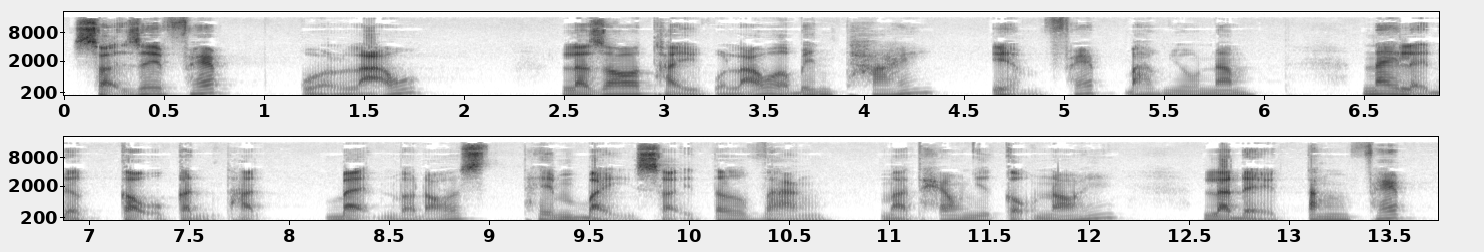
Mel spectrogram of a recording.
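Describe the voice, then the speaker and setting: Deep-voiced male ghost story narrator. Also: normal speed, no echo, clean studio sound. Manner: lively, expressive storytelling.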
